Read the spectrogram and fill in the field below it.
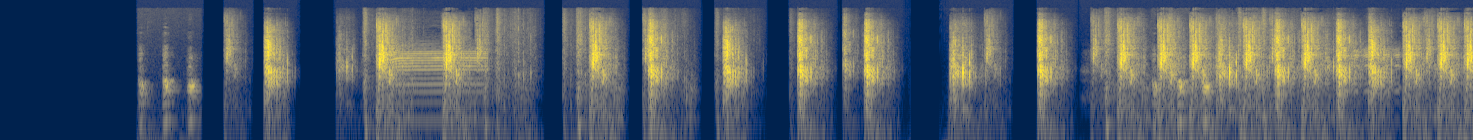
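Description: Blocks of dirt thud softly as they are placed one after another in a video game.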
